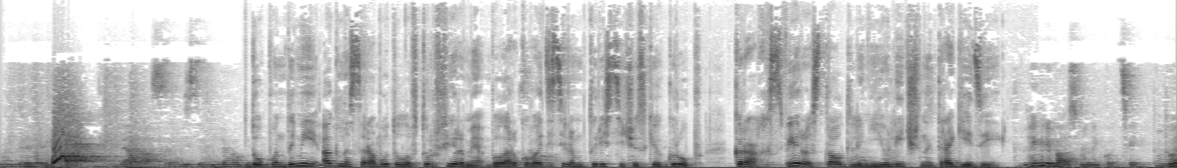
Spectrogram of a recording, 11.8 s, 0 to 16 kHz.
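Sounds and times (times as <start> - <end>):
speech: 0.1 - 11.7
dog yipping and whining softly: 0.5 - 1.1
dog barking sharply: 0.5 - 1.2.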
